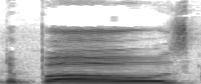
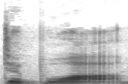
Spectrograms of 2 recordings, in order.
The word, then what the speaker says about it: DeBose: And I love Ariana DeBose. I always say her name like Dubois, but it's DeBose. I don't know why I say Dubois. Because there's no, like, asterisks on top of her name.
